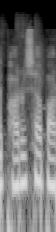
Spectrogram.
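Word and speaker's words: Warszawa: 살고 있는 곳이죠 그런데 바르샤바의 영문식 발음이 다른 외국인은 제대로 발음하지 못하는 편이에요 하지만 한국만 거의 유일하게 바르샤바 아고 하죠 자세히는 모르지만 한글의 발음이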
